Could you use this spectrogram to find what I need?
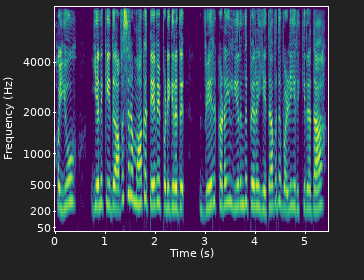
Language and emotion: Tamil, sad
